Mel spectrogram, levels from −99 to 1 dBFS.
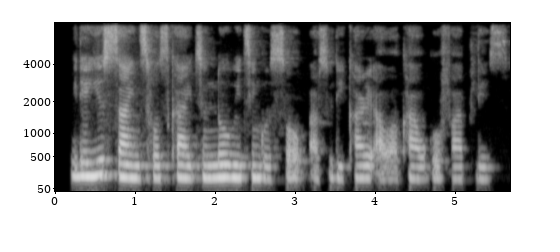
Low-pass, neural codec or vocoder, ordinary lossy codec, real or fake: none; none; none; real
